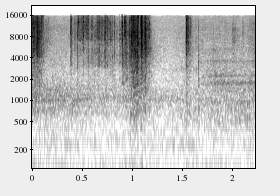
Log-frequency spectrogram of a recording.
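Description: Pages of a Bible being turned by hand: a few short papery rustles, the loudest about a second in, over a low room hum.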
